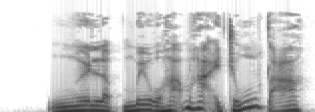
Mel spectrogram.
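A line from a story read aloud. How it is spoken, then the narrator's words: Fierce, through gritted teeth. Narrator (Vietnamese): Vị Kiếp Hôi đại tiên quân kia ra sức dãy giụa, hung hãn, gằn giọng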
